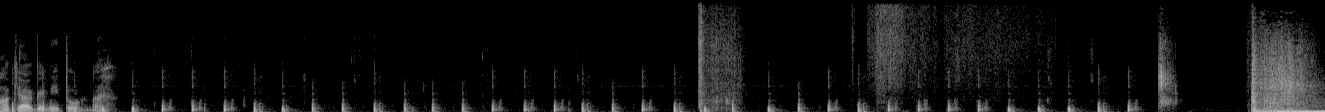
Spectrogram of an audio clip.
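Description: A pickaxe chips at stone in quick, steady blows.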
